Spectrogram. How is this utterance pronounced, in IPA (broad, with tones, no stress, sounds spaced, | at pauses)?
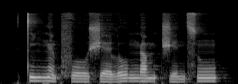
t ĩ˧ ŋ ɾ ɛ̃˨ p f oː˨ ʃ ɛ˨ l o˧ ŋ a˧ m t͡ʃ e˨ n s ũ˧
